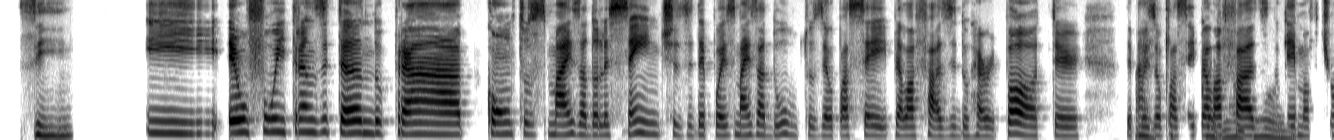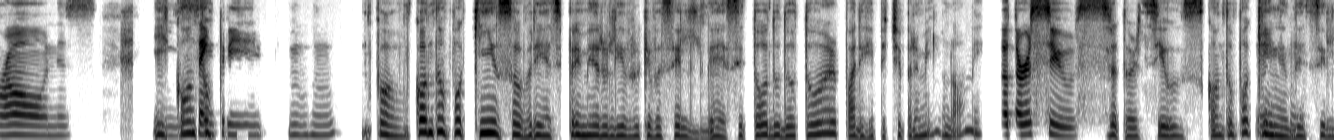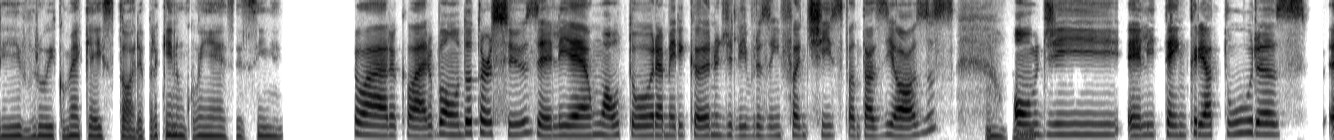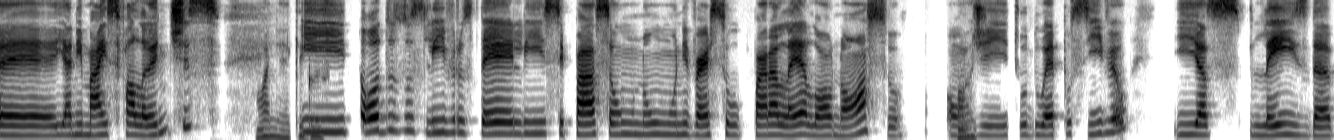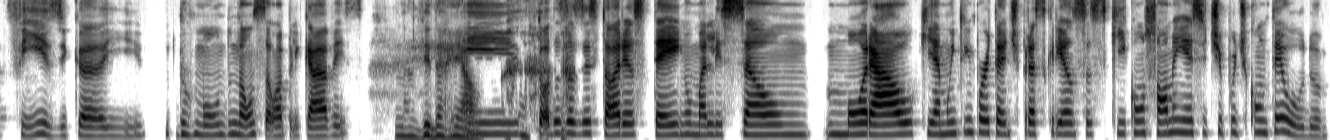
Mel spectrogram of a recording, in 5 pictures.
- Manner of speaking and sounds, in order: other background noise; chuckle
- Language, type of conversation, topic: Portuguese, podcast, O que te motiva a continuar aprendendo?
